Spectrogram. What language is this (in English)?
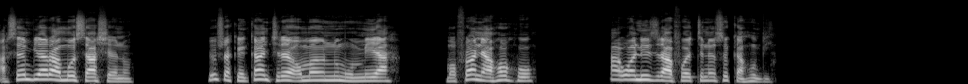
Akan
